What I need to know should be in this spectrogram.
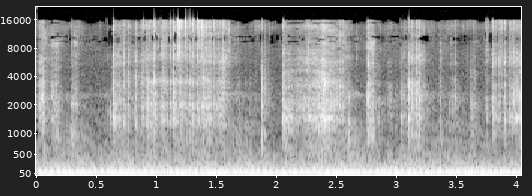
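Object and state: Dry glycerine soap bar, crunchy when cut.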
